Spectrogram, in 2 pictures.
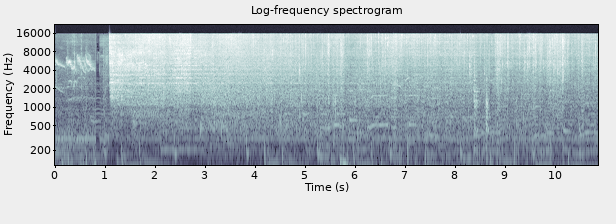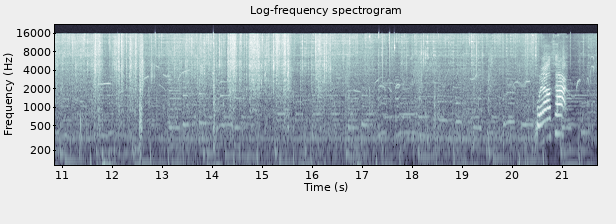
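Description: Beaten egg sizzling on a hot griddle pan, the sizzle starting suddenly about a second in and running on steadily as the thin omelette fries. Background music plays underneath.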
